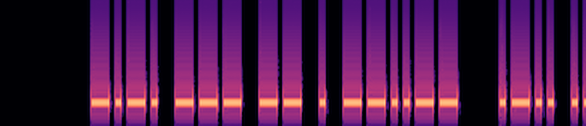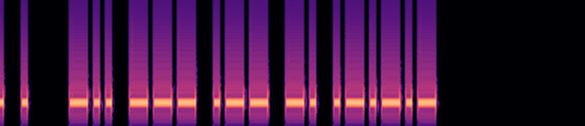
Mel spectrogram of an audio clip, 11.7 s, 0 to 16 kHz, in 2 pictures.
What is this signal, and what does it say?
Morse code, heard as a keyed tone, about 20 wpm, 700 Hz. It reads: COME, LIE DOWN.
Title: Sentences from Top 1600 Words 20wpm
